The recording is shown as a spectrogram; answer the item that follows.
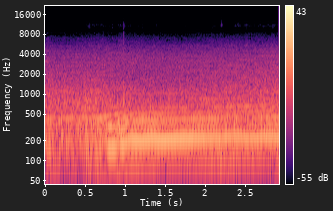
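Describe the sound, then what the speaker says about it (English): A C8 Corvette Z06 accelerating in sport mode, its engine note rising sharply in pitch and then holding a steady, loud drone from inside the cabin. "Oh yeah, sport mode. It picks up quicker too."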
